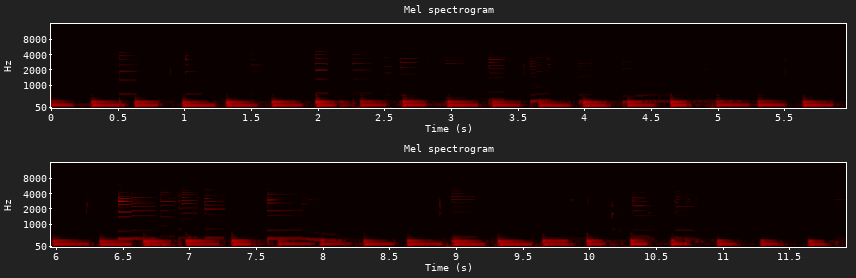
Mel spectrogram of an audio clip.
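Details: Plucked guitar music over a low, rhythmic bass line, with no animal voice heard.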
